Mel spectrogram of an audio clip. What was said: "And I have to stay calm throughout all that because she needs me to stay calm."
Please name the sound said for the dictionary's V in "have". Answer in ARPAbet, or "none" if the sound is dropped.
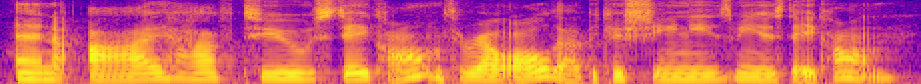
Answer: F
